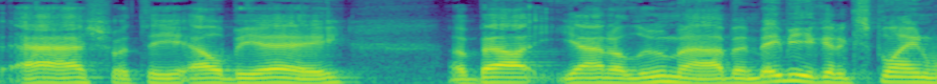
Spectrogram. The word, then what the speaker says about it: ianalumab: Yeah, so this is it's spelled like IAN alumab, but it's actually pronounced ianalumab, named after the god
